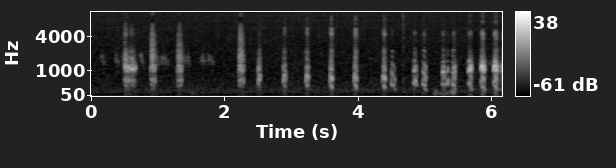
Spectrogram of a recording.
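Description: A chukar gives a series of harsh, clucking chuck notes, about two per second, speeding up into a rapid run at the end; nothing else intrudes.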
